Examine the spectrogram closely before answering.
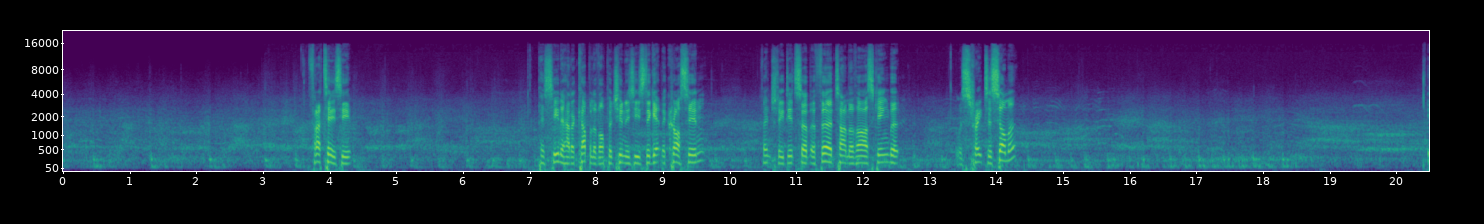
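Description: A stadium crowd murmurs and chants steadily in the distance.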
